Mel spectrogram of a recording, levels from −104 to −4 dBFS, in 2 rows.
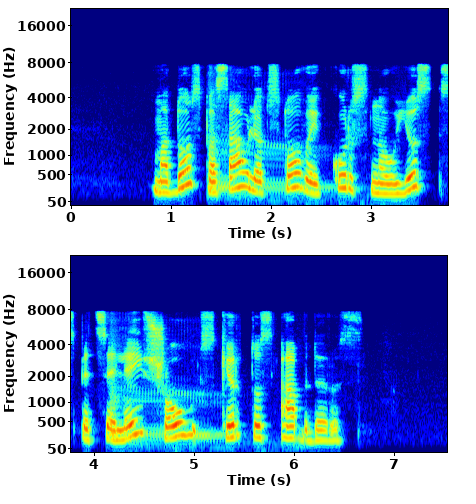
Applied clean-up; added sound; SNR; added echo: none; Cutlery, silverware; 20 dB; none.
